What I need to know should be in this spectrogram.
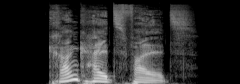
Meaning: genitive singular of Krankheitsfall
- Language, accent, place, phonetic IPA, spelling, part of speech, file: German, Germany, Berlin, [ˈkʁaŋkhaɪ̯t͡sˌfals], Krankheitsfalls, noun, De-Krankheitsfalls.ogg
